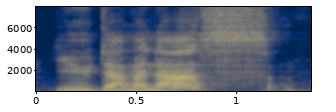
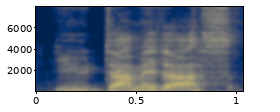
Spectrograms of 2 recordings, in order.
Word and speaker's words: Eudamidas: Eudaminas. Eudamidas. Sorry, I always pronounce that wrong.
